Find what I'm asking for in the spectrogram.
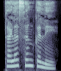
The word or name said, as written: ತಳಸಂಕಲೆ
